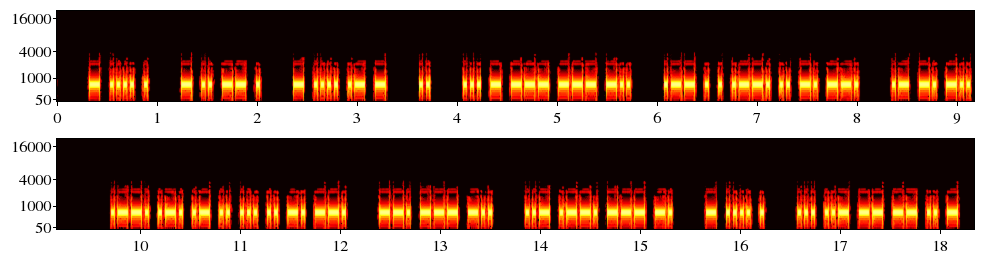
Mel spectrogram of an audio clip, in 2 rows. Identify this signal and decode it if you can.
Morse code, heard as a keyed tone, about 34 wpm, 650 Hz. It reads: THE TIME THAT I STOOD WEEPING AND PRAISING GOD UPON THE SUMMIT
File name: Book Two / 09-Chapter 9 - 35 WPM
